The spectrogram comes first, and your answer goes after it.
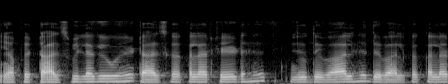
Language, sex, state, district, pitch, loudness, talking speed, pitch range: Hindi, male, Delhi, New Delhi, 115 Hz, -20 LUFS, 255 wpm, 115-130 Hz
